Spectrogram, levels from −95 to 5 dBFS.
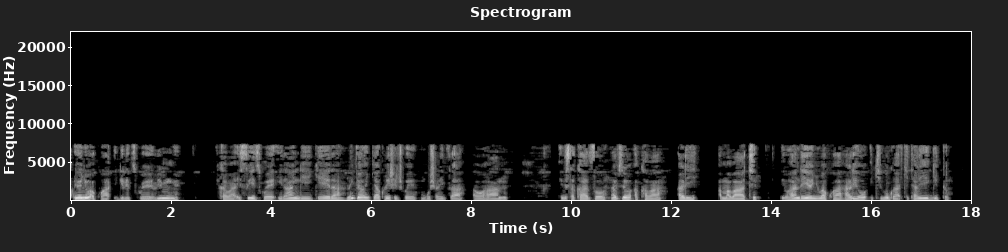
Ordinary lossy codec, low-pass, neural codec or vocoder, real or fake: MP3, 32 kbps; 7.2 kHz; none; real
